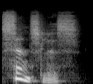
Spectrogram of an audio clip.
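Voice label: "senseless", British English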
